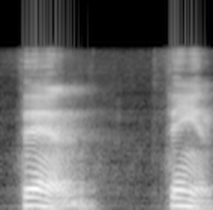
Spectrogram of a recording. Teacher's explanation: se pronuncia TH desvozeado e curto N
